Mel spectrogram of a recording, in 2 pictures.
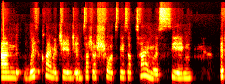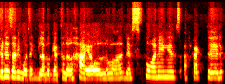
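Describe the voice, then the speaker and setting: A woman's voice: fairly high pitch, moderate pace, darkish tone, no echo. A young woman from Trinidad and Tobago, a marine biologist talking casually and laughing often as she explains things in an interview. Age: young adult. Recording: dry, phone-like line.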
